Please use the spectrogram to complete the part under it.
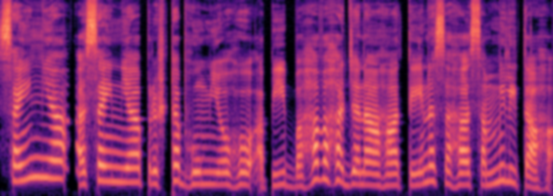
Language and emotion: Sanskrit, neutral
